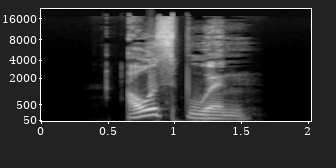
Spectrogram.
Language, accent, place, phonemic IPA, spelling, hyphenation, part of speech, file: German, Germany, Berlin, /ˈʔaʊ̯sbuːən/, ausbuhen, aus‧bu‧hen, verb, De-ausbuhen.ogg
- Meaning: to boo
